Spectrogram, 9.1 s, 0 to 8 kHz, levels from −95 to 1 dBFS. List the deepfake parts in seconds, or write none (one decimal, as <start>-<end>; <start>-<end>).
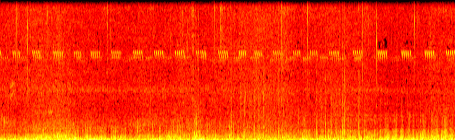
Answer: none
